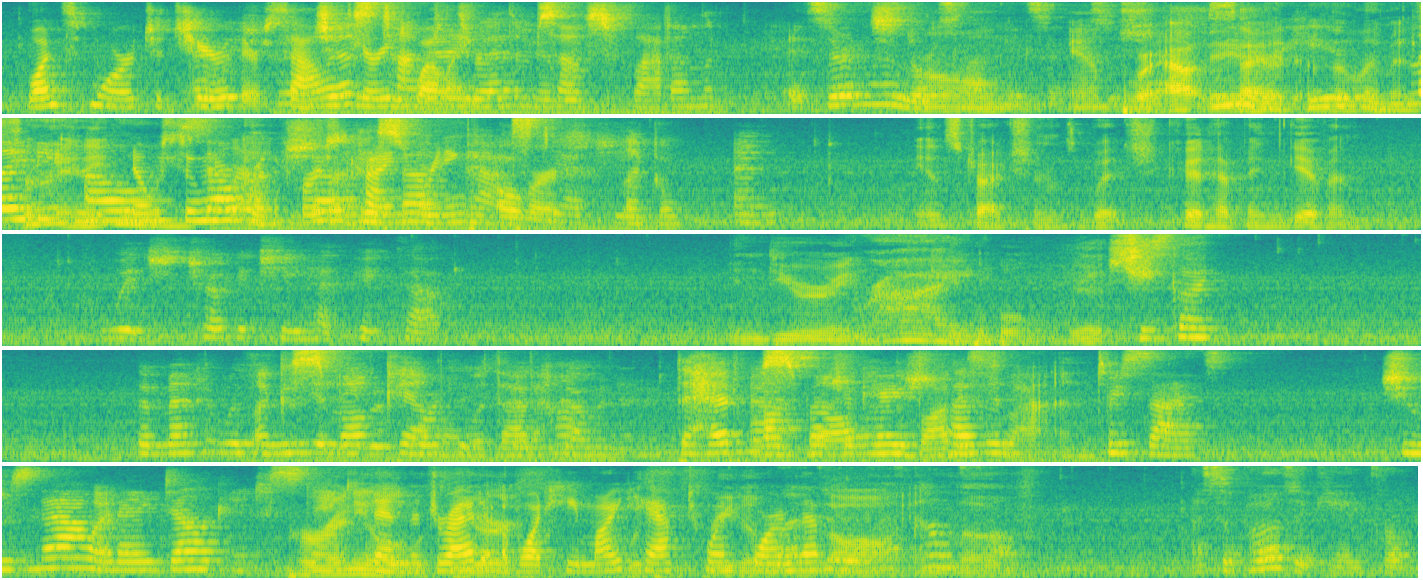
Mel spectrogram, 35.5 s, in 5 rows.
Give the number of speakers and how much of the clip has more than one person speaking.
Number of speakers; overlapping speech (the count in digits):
8, about 51%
